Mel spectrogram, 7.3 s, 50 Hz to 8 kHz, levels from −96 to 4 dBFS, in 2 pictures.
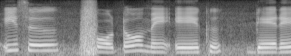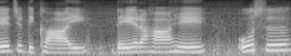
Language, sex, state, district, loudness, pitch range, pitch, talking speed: Hindi, female, Madhya Pradesh, Dhar, -12 LUFS, 200-255 Hz, 215 Hz, 80 wpm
